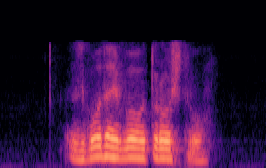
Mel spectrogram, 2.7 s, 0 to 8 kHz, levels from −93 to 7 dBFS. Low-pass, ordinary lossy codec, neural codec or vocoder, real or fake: 7.2 kHz; AAC, 16 kbps; codec, 24 kHz, 6 kbps, HILCodec; fake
